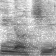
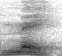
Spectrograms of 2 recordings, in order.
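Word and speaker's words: 命: the uh character itself it's pronounced inochi or when you combine it with other characters the pronunciation changes to mei so for example here's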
